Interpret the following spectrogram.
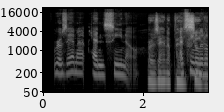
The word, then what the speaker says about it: Pansino: So, Squatchin, have you seen anything about this, how do you pronounce it? Rosanna Penzino? Rosanna Pansino.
